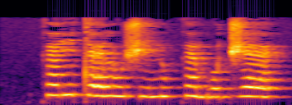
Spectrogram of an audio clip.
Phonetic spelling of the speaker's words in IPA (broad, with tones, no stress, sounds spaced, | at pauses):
k ɛ̃˦ ɾ i˦ t ɛ˧ l u˨ ʃ i˨ n u˨˦ k ɛ̃˦˨ b o˨˦ d͡ʒ ɛ˦˨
